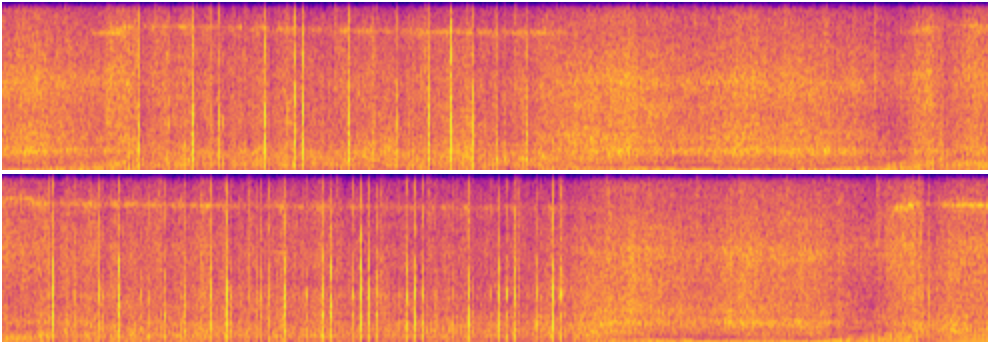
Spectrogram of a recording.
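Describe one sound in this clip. A car exhaust crackles and pops between revs.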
